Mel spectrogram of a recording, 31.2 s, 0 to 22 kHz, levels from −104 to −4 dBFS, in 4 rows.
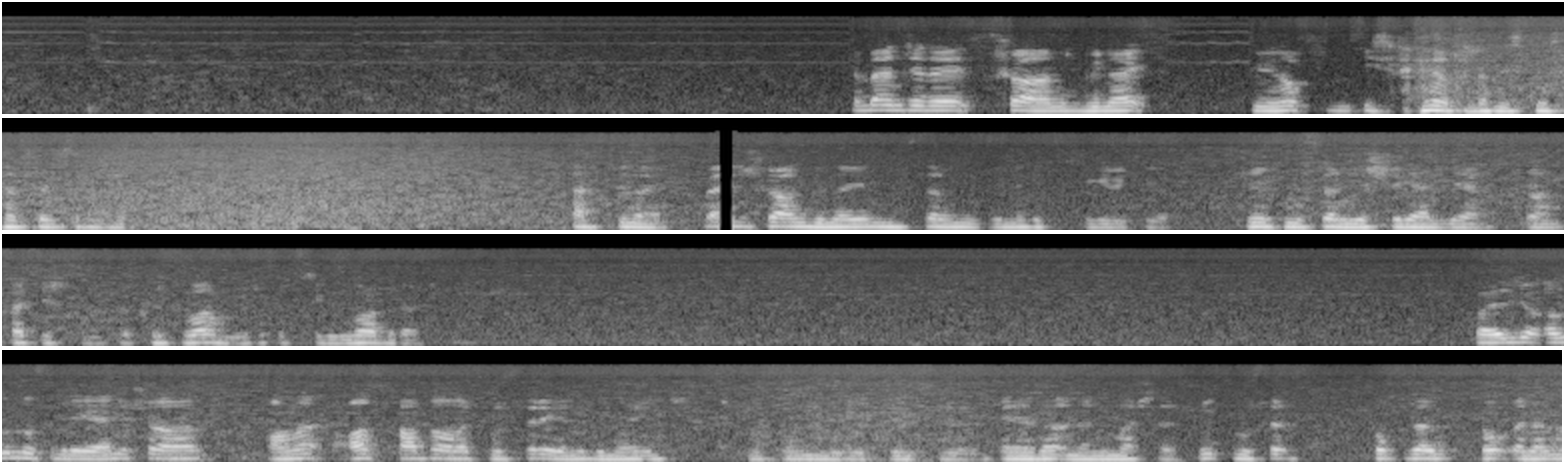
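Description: Running through the whole speech clip are converter idle tones: a whistle near 2 kHz, about 21 dB below the signal. It is clearest in pauses and turns grainy under quiet passages. An undithered delta-sigma converter handling a small input falls into repeating bit patterns, and these produce the tone. On a spectrogram it shows as a thin horizontal line around 2 kHz that persists through the gaps between phrases.

Noise suppressor artifacts are also present throughout. The suppressor lowers each frequency band it judges to be steady noise, one frame at a time. The background therefore sinks between phrases and swells back under them. On a spectrogram the noise floor looks blotchy and patchy instead of a smooth, even wash.

Speech cut by the noise suppressor first occurs from 4.84 to 5.05 s, with a drop of about 11 dB over roughly a tenth of a second. It happens again from 5.72 to 7.08 s, with about 12 dB of loss. 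Here the suppressor mistook soft speech for noise, so consonants and word endings sound swallowed. In the waveform these show as brief, sudden dips in the envelope.

At about 7 s the room noise rises by about 11 dB, and the noise suppressor is caught catching up from 7.05 to 10.35 s. Its noise estimate lags by about 3.3 s, so the louder background passes through with less reduction at first and then sinks by about 13 dB as the estimate adapts. A spectrogram shows a bright band of broadband noise that fades gradually over that stretch.

Speech cut returns from 10.66 to 11.65 s, with about 14 dB of loss. Within that span, at 11.39 to 11.47 s, roughly 70 ms of audio vanishes completely and then resumes as though it had kept playing. This is likely a Bluetooth dropout, consistent with about three packets failing to reach the headphones in time. The waveform shows a flat gap.

Further speech cuts follow at 12.35 to 18.01 s, where about 3 s in total are affected with drops of up to about 17 dB. 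They also occur at 22.95 to 26.07 s (about 17 dB), 26.76 to 28.45 s (about 15 dB) and 29.12 to 31.0 s (about 17 dB). Each leaves faint, swallowed syllables that appear as hollowed-out patches in the spectrogram.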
